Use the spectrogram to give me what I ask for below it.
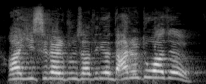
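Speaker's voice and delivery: high, loud mock cry to the troops; shouted call for help. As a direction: call out to soldiers for rescue. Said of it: "이렇게 소리 질렀겠어요?". (군사들에게 크게 외치는 도움 요청)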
